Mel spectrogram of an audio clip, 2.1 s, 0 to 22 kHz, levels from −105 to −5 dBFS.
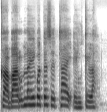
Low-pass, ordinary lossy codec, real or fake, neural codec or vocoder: none; none; fake; codec, 44.1 kHz, 3.4 kbps, Pupu-Codec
